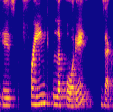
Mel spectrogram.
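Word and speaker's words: Lepore: a special guest um his name is Frank lapore is that correct did I pronounce it correctly you got it right perfect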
